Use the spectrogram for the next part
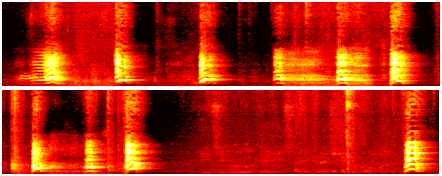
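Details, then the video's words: Dobermann barking at a washing machine indoors: a rapid run of loud, sharp barks in bursts, some doubled, then a pause and one final bark, with a low mechanical hum underneath. "Доберман Рамзес и стиральная машина"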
